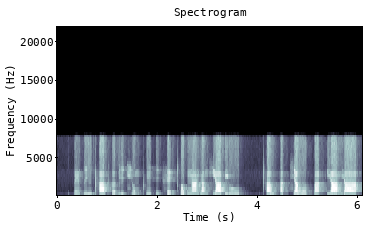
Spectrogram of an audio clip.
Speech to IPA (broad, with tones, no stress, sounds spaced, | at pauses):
p ẽ˨˩ p i˦ ŋ pʰ a˨˩ t̪ʰ ə˨˩ ɡ i˦ ʔ ɕ o˨˩ m pʰ ĩ˧ h i˨ ʔ s e˦ ʔ t̪ʰ o˦ ʔ ŋ ã˧ ɡ a˨˩ n ɕ j a˧ p j u˥˧ | t̪ʰ a˨˩ w h a˨ t̚ t͡ɕ a˧ w o˨ ʔ p a˨ ʔ k j a˥˧ m j a˧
